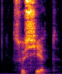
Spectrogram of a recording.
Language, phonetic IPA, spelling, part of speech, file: Belarusian, [suˈsʲet], сусед, noun, Be-сусед.ogg
- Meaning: neighbor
